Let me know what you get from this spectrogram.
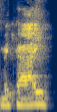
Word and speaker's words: McKay: McKay is spelled M-C-K-A-Y or spelled M-C-K-A-Y. You miss out the A, but it's usually they're both pronounced McKay, but It's easy, man.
